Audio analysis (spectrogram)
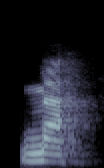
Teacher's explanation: And then that just goes right in the front. Even if it would be short, ma, it's quite a nasal sound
